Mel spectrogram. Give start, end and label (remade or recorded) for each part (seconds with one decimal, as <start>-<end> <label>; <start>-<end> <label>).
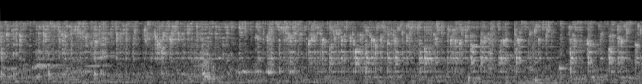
0.0-1.5 recorded; 1.5-2.8 remade; 2.8-5.8 recorded; 5.8-6.4 remade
